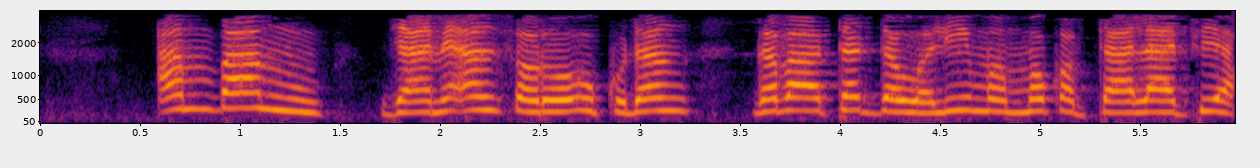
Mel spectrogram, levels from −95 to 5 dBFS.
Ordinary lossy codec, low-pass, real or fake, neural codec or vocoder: MP3, 24 kbps; 3.6 kHz; fake; vocoder, 44.1 kHz, 80 mel bands, Vocos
